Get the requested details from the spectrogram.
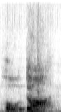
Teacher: O D, ou seja, a consoante, normalmente pula para a próxima palavra e se une, se separando da outra palavra. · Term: linking words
